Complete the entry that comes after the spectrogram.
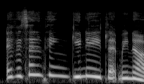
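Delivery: high, sing-song stock phrase; mock generic offer. Quoting a generic condolence text to the grieving, sing-song. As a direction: parrot the cliché brightly. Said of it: "if literally you can only type".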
